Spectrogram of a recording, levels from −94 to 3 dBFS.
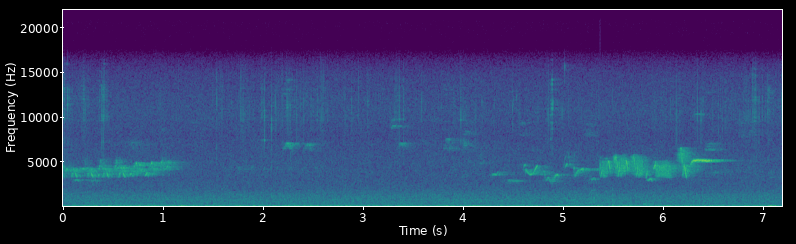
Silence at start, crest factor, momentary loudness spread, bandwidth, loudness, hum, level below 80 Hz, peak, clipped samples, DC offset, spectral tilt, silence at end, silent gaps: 0 s; 18 dB; 16 LU; 17.5 kHz; -31 LUFS; none; -38 dBFS; -14 dBFS; under 0.1%; under 0.1%; -2 dB/octave; 0 s; none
